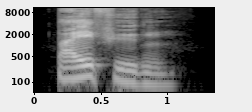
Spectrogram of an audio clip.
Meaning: to attach, to append, to enclose
- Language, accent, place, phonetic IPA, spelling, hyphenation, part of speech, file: German, Germany, Berlin, [ˈbaɪ̯ˌfyːɡn̩], beifügen, bei‧fü‧gen, verb, De-beifügen.ogg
